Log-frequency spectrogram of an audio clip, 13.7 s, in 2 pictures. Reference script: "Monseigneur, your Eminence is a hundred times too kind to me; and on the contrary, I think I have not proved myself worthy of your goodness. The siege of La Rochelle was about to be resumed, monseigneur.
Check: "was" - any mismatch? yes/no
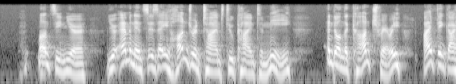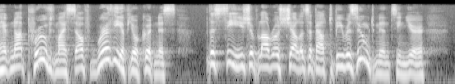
yes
